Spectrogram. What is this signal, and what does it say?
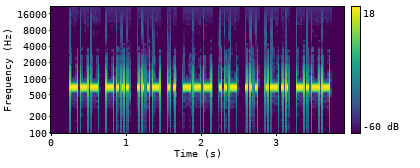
Morse code, heard as a keyed tone, about 34 wpm, 700 Hz. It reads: OBVIOUSLY
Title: LY Suffix - Top 100 Words with Base Words 35wpm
